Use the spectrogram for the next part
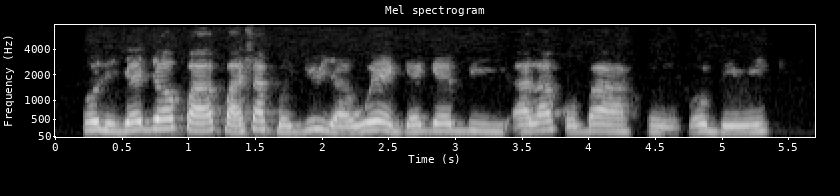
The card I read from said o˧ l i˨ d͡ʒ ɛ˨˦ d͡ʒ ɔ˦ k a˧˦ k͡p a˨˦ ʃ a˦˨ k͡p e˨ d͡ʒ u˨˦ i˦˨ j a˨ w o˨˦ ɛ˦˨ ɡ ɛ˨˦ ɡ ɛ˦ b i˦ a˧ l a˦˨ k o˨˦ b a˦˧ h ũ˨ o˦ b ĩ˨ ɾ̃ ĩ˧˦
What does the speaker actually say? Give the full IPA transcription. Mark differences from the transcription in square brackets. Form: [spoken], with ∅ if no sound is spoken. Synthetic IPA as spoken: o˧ l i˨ d͡ʒ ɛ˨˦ d͡ʒ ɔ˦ [k͡p] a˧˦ k͡p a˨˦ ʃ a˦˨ k͡p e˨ d͡ʒ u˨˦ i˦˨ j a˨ w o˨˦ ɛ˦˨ ɡ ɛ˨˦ ɡ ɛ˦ b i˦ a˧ l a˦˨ k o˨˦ b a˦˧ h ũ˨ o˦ b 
